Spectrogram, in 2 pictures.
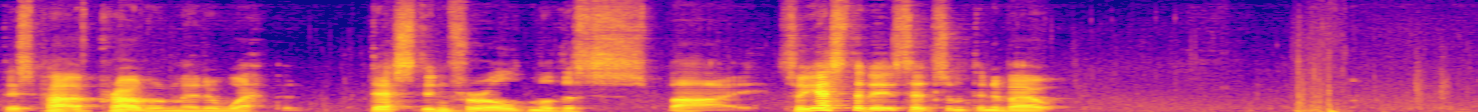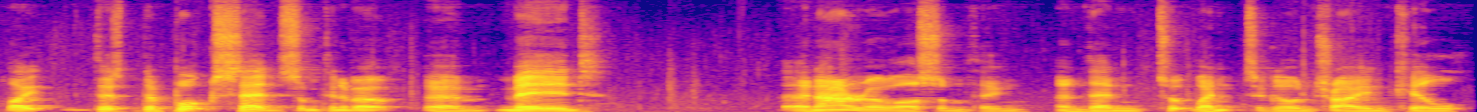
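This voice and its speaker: A man's voice: fairly low pitch, moderate pace, sharp tone. A man doing casual livestream game commentary, thinking aloud, questioning himself and swearing now and then. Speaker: live game streamer.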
